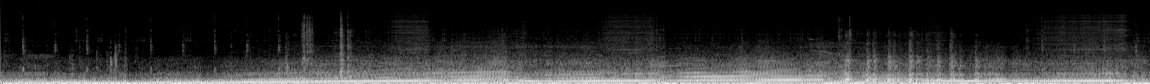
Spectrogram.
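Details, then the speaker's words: BMW M3 while driving: deep droning rumble builds as revs climb through the gears and eases off throttle; it happens only under throttle, between about 3,000 and 3,200 rpm; source unexplained. "It only happens when I step on it. Wait, 3, 2. It's only for like, it's straight up between like 3,000 and 3,200 RPM."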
